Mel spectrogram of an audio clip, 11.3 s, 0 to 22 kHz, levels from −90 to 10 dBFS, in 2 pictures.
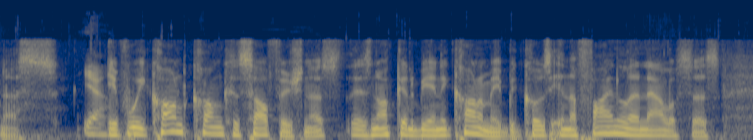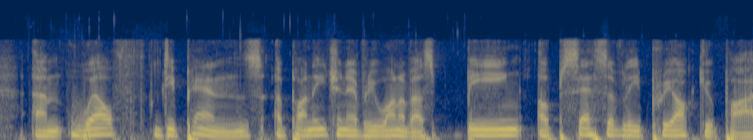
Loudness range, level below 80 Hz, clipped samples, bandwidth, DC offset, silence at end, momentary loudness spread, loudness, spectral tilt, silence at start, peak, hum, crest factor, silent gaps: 2 LU; -32 dBFS; under 0.1%; 8 kHz; under 0.1%; 0 s; 6 LU; -22 LUFS; -6 dB/octave; 0 s; -6 dBFS; none; 14 dB; none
